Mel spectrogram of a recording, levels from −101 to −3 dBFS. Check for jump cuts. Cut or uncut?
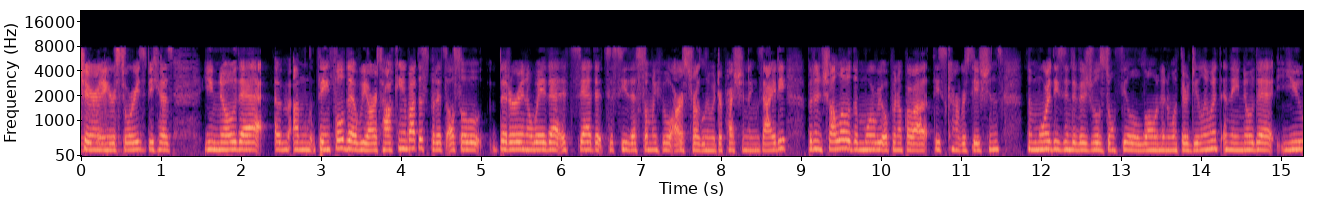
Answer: uncut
